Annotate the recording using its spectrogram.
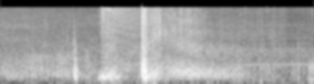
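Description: A loud crash booms and fades.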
